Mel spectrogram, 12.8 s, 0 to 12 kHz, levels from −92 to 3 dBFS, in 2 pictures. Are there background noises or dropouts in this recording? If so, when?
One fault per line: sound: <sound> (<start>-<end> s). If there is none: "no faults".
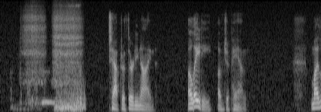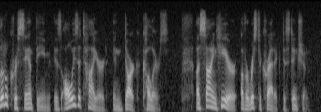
sound: sigh (0.2-1.7 s)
